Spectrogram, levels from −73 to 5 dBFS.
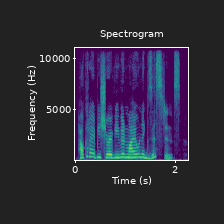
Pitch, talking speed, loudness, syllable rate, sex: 285 Hz, 265 wpm, -16 LUFS, 6.7 syllables/s, female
